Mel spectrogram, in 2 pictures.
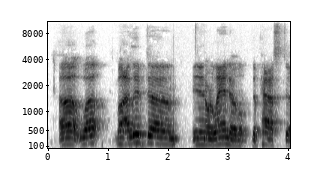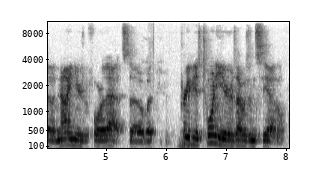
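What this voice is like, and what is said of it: Slight Georgia Southern drawl. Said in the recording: “I hear an accent ... I can hear that like Georgia accent ... I'm noticing the draw is starting to starting to come back a little bit”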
